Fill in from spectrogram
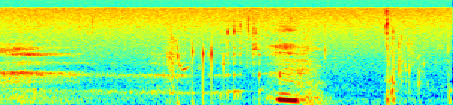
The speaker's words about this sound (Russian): Немножко кофейка, кофе, кофеечка, глотну.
